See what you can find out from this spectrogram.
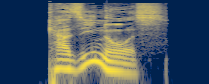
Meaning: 1. plural of Kasino 2. genitive singular of Kasino
- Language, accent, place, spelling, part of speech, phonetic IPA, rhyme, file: German, Germany, Berlin, Kasinos, noun, [kaˈziːnos], -iːnos, De-Kasinos.ogg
